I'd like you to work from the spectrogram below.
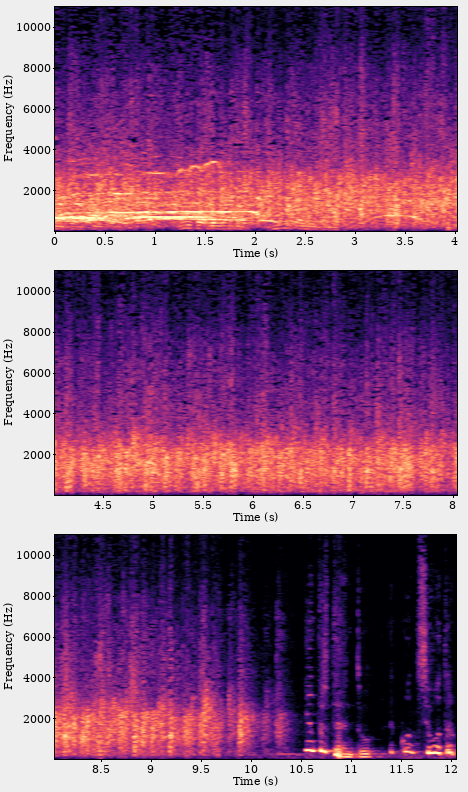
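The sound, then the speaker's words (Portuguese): An audience applauds performers after a poem with a loud, dense, steady wash of clapping that fades out near the end, where a voice begins speaking. Brief voice tones are audible at the start. “Senhoras e senhores, uma salva de palmas para vocês.”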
